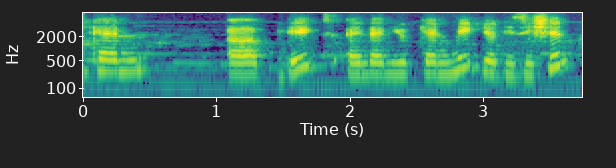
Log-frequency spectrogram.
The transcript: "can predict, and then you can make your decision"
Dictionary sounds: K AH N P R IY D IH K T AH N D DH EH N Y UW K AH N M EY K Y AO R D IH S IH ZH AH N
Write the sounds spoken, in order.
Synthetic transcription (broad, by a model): K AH N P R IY D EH T AH N D EH N Y UW K AH N M EY K Y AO D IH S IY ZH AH N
